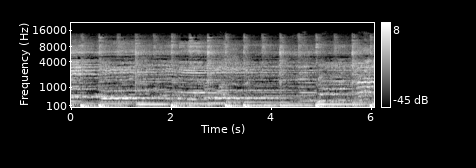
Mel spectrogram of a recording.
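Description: A woman singing a slow ballad into a microphone over a backing track with bass and a steady drum beat, holding long, wavering notes.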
